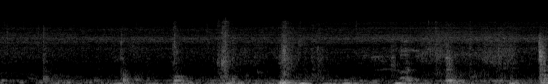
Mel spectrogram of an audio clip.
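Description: Hot wood-burning stove with bread toasting on its iron top: a faint steady hiss with scattered light ticks and clicks.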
